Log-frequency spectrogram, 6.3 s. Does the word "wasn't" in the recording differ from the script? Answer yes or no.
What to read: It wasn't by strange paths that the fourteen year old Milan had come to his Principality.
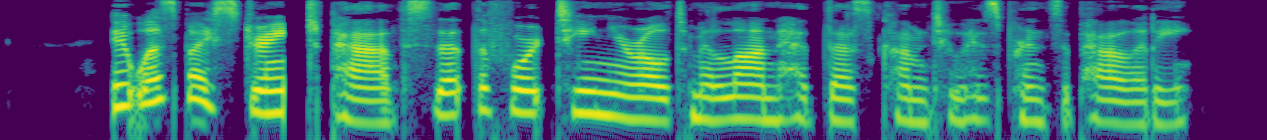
yes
